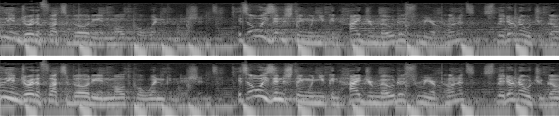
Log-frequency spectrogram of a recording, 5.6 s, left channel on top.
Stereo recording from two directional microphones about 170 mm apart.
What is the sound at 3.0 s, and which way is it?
Speech, 20° right (ahead or behind).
